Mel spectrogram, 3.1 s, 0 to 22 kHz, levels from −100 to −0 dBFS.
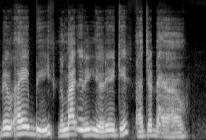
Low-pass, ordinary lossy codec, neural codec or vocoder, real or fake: none; none; codec, 44.1 kHz, 1.7 kbps, Pupu-Codec; fake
